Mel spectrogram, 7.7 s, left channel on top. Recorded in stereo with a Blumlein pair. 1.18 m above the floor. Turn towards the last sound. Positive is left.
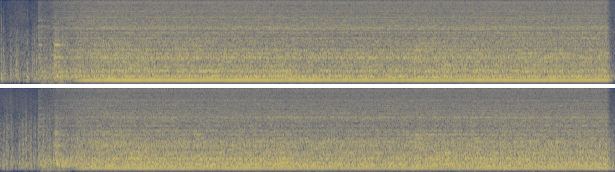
turn(degrees=35)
